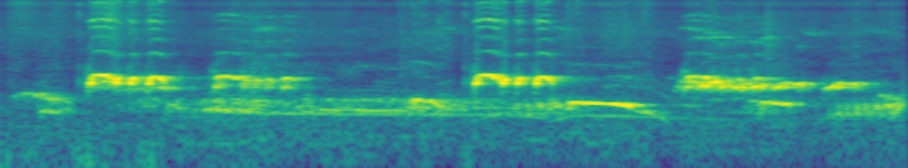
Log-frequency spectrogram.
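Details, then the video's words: Zebra dove of a local strain, noted for its big voice, sings clear phrases of fast, bubbling coos in four bursts about a second apart, backed by softer, lower cooing throughout. "PERKUTUT LOKAL SUARA BESAR"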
